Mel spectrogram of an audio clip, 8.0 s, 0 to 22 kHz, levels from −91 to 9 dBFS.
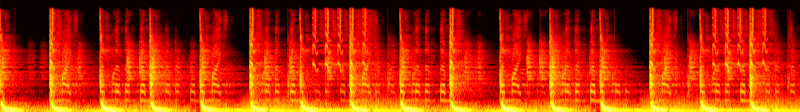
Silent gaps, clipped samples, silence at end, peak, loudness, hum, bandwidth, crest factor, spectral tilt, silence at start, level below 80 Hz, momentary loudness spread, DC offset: none; under 0.1%; 0 s; 0 dBFS; -15 LUFS; none; 17 kHz; 12 dB; -5 dB/octave; 0 s; -14 dBFS; 6 LU; 0.3%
